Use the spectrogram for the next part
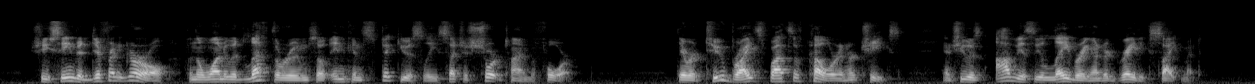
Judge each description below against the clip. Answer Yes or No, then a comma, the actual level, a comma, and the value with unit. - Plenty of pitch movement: Yes, wide, 6.3 semitones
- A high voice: No, low, 115 Hz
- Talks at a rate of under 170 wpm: No, average, 180 wpm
